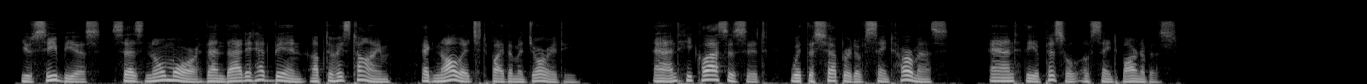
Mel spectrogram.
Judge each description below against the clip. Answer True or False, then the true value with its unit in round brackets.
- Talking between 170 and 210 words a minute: False (145 wpm)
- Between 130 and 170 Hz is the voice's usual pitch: True (140 Hz)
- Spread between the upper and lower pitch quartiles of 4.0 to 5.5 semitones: True (4.9 semitones)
